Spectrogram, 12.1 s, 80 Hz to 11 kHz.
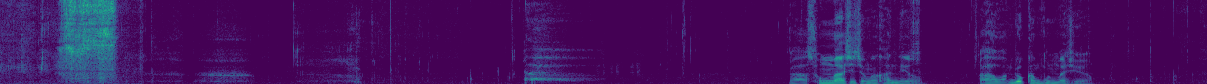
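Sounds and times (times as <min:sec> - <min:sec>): person chewing and slurping: 0:00.6 - 0:01.2
breathy sound: 0:05.2 - 0:06.0.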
